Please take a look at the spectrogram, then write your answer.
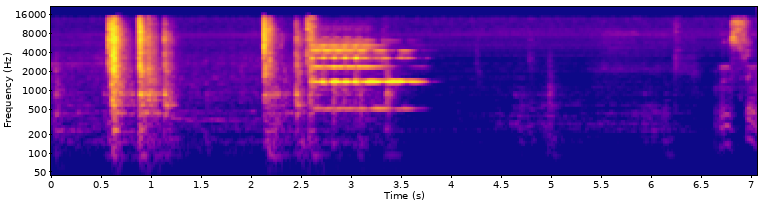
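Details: Newly acquired Bally Cybernaut pinball with jumpered sound board, possibly non-original: odd electronic tones and sharp clicks, missing expected background drone; owner suspects wrong or early ROM for another game; abnormal game sounds.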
